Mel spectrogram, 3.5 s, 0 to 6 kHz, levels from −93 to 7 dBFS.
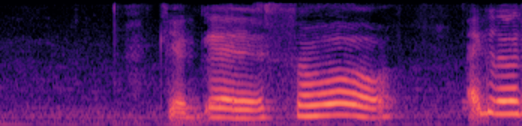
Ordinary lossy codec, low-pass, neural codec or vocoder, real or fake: AAC, 24 kbps; 5.4 kHz; codec, 16 kHz in and 24 kHz out, 2.2 kbps, FireRedTTS-2 codec; fake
